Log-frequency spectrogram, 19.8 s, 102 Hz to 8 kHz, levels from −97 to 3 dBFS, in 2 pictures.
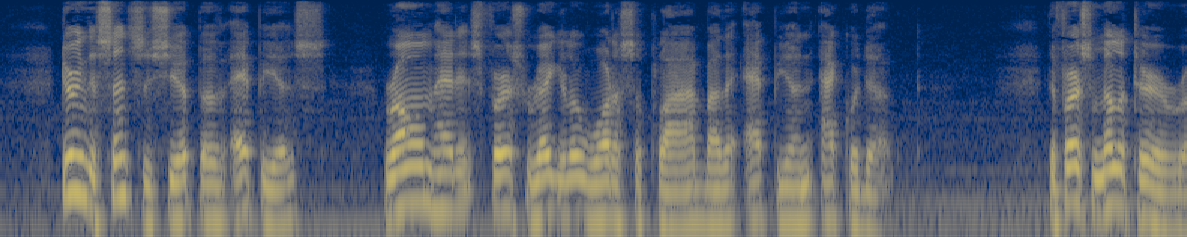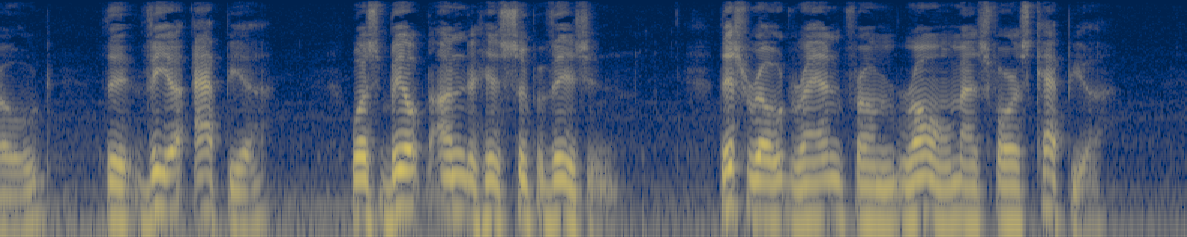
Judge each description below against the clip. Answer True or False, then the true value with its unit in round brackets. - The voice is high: False (135 Hz)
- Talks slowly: True (120 wpm)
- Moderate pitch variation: True (3.1 semitones)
